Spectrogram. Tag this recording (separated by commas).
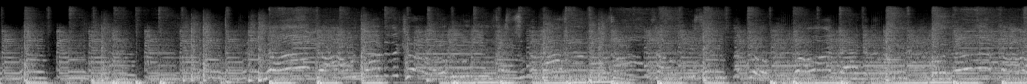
Music, Singing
